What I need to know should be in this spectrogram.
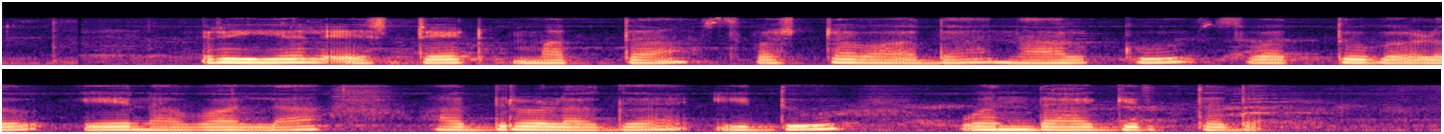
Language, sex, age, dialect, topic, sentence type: Kannada, female, 31-35, Dharwad Kannada, banking, statement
